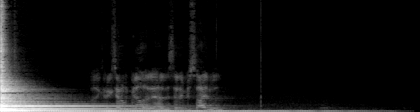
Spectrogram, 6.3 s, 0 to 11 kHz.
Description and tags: One of a pack of sounds, recorded in an abandoned industrial complex.
Recorded with a Zoom H2.
city, clean, field-recording, high-quality, industrial, metal, metallic, percussion, percussive, urban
